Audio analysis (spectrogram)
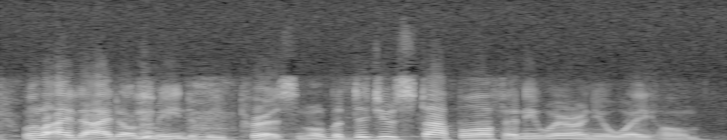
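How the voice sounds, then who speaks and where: A man playing a calm, dryly amused detective with an ex-con past in a vintage radio drama. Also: medium pitch, fast, a little hiss or hum, close to an everyday voice. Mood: cool. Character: cool wry ex-con detective, male adult, posing. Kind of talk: 1940s radio acting. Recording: dull old radio broadcast.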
